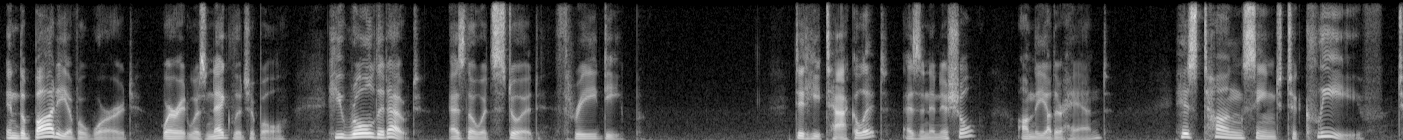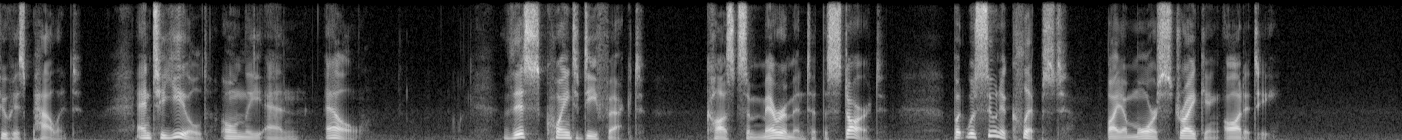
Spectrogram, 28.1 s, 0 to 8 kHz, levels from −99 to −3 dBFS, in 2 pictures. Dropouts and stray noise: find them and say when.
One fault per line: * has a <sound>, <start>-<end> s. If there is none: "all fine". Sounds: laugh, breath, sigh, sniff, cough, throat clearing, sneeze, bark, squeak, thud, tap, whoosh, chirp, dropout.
all fine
